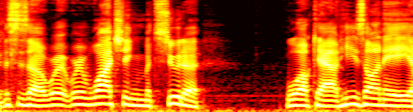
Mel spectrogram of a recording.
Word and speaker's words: Matsuda: here we go tateki matsuda has entered the cage over here very nice matsuda say it ma say it the way it's supposed to be said suta that's how you say it what do you think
